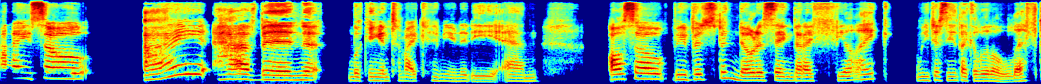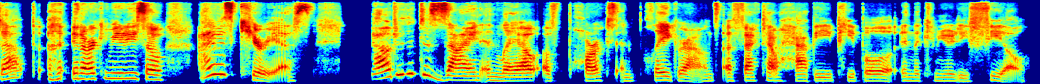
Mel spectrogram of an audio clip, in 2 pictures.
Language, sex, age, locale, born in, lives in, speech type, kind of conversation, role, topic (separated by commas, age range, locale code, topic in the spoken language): English, female, 30-34, en-US, United States, United States, read, expert-assistant, asker, How does the design of public spaces impact community well-being?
